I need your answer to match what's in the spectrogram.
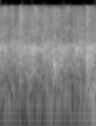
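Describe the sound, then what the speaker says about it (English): An audience at a CEO and CIO gathering applauds speaker Peter Korsten, a brief burst of dense, even clapping from a crowd indoors. "you deserve a round of applause"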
